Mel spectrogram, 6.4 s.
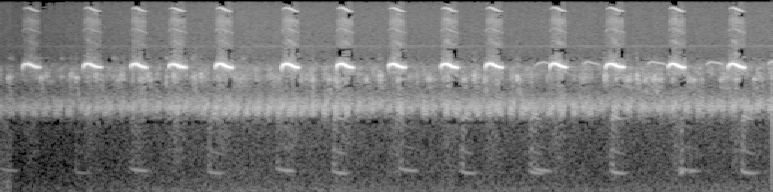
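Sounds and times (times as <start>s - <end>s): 
frog piercing high-pitched squeaking call: 0.0s - 6.4s.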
